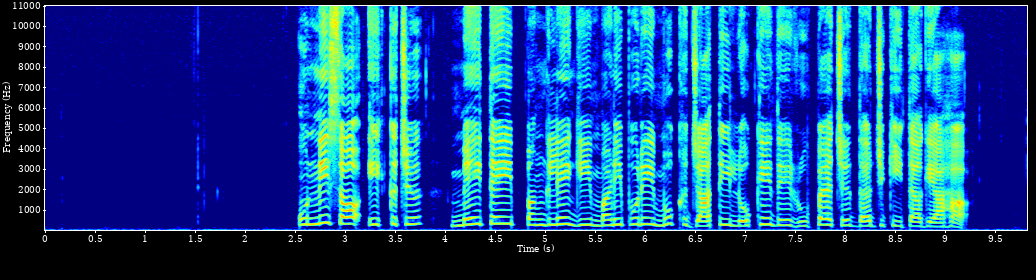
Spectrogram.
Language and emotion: Dogri, neutral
